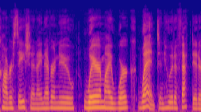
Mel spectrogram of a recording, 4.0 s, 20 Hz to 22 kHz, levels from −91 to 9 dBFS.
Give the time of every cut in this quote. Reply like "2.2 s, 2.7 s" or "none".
1.6 s, 2.7 s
